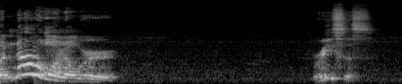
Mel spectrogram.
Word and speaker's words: rhesus: Rhesus. Because it's RHESUS. Something is silent right there.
